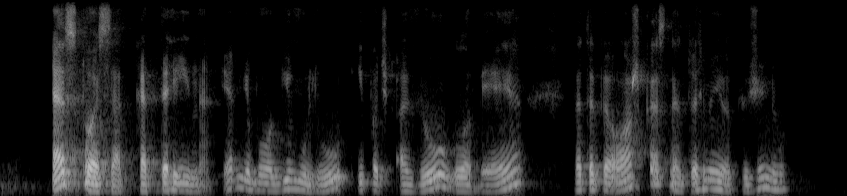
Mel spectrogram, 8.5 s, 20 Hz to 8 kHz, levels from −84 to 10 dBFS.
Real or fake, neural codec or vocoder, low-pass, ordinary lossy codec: real; none; 7.2 kHz; Opus, 16 kbps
